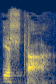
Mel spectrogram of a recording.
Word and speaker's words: Ishtar: Now, a lot of people think it's pronounced Ishtar, I-S-H-T-A-R.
